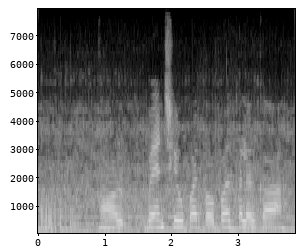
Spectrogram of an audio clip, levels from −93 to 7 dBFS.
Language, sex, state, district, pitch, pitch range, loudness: Hindi, female, Chhattisgarh, Raipur, 230 Hz, 225-240 Hz, -15 LUFS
